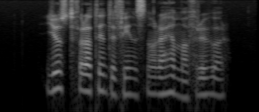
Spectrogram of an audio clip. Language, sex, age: Swedish, male, 24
